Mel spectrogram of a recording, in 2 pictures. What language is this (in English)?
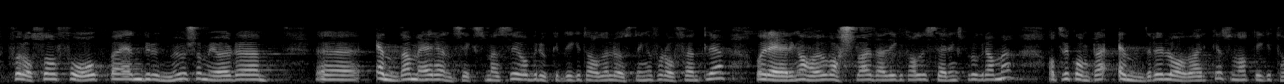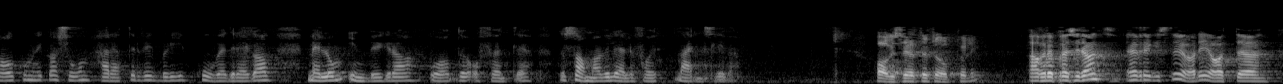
Norwegian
